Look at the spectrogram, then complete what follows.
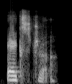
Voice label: "extra", Indian

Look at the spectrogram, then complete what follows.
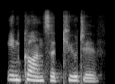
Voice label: "inconsecutive", Indian

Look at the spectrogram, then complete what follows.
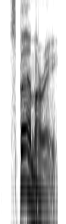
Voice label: "spermary", British

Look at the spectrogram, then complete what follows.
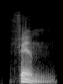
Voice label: "fin", American

